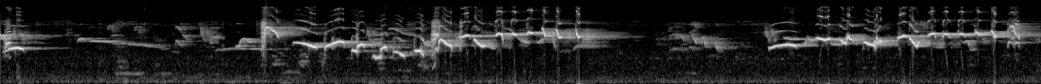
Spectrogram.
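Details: Ngeplong singing by an oriental magpie-robin, used to coax birds into singing: quiet opening notes, then an energetic burst of swooping whistles, a soft pause, and another lively whistled sequence.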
